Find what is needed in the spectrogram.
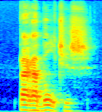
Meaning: plural of parabooltje
- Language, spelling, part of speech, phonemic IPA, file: Dutch, parabooltjes, noun, /ˌparaˈboltʲəs/, Nl-parabooltjes.ogg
